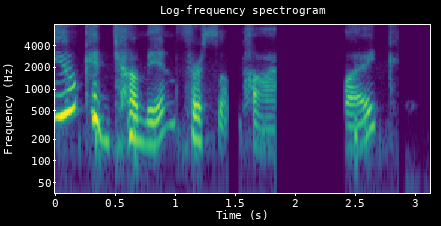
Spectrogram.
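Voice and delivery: put-on chuckling old woman character voice, loud and swooping. Narrating a game, voicing an old woman who speaks from behind the players: old woman character voice. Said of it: "a chuckle behind you as this voice just goes".

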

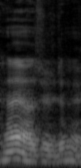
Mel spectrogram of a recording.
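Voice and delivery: put-on little-kid voice. Showing how toddlers talk, in a toddler voice. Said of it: "I talk like a toddler".

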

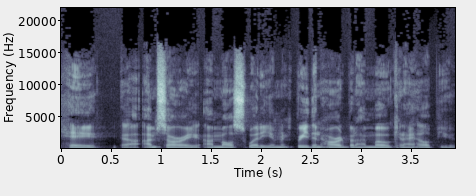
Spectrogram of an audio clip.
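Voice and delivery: plain

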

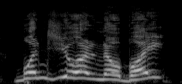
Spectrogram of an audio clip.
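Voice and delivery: very high, half French, half Cork accent. Imagining how a Frenchman living in Cork would sound, in a half French, half Cork accent. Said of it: "would they have kind of a half French accent, half Cork accent?".

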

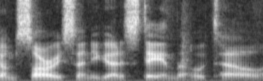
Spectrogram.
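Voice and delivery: plain

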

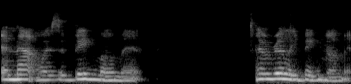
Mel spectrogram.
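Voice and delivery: emotion caught in throat, voice catching. Recalling their father's words about their healing hands, the speaker is choked up. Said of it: "I'm getting choked up".

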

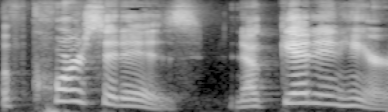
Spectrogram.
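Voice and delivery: aggressive, commanding, bossy tone. Retelling a cartoon scene, imitating Miss Piggy, aggressive. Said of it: "Ooh, Piggy's aggressive".

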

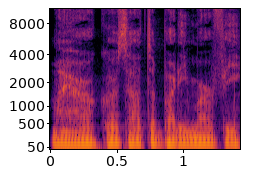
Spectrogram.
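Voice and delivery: mock whisper, quiet and low. Retelling a favorite moment from Raw, imitating MVP whispering. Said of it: "He whispers into the microphone".

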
